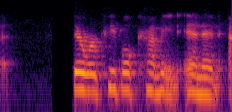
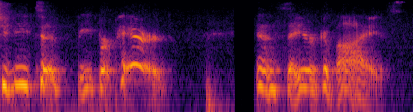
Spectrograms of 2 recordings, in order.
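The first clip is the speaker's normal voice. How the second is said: getting teary; 6 semitones higher than usual. Real, not acted. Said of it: "I'm gonna get teary-eyed".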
